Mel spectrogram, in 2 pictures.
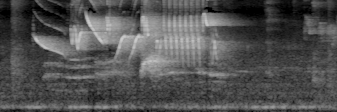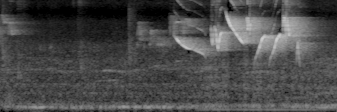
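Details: Yellow-fronted canary (Mozambique) giving a speedy rolling song used to train other birds: a three-second burst of rising sweeps and buzzing trills, several seconds of near quiet, then a second similar burst.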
